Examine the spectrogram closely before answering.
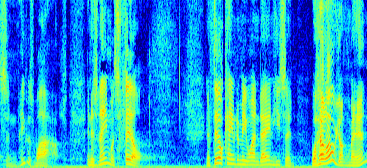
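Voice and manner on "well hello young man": big, loud, dramatic, theatrical preacher voice. Retelling how Phil greeted him one day, in Phil's preacher voice. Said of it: "in a preacher voice".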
